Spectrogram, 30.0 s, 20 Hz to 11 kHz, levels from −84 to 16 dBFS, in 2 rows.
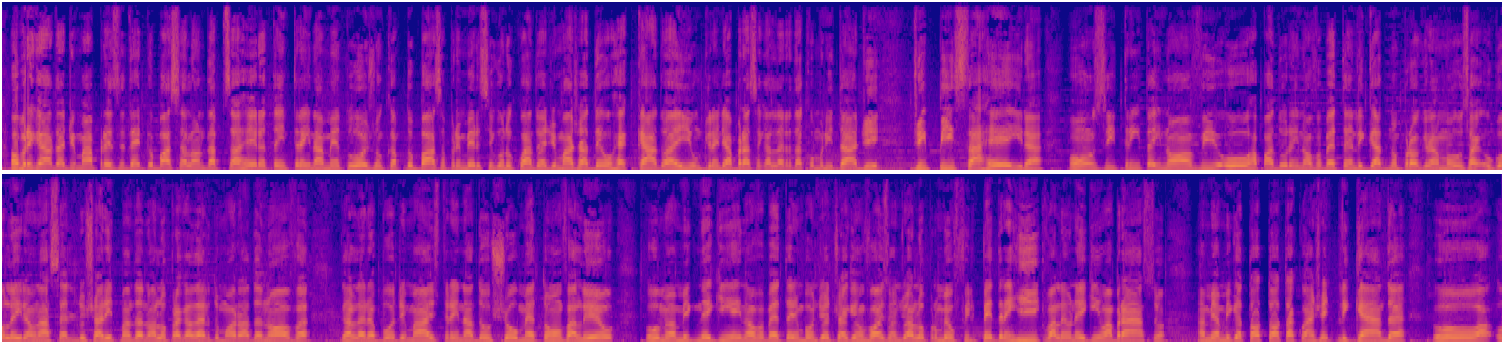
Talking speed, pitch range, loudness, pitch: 205 wpm, 190-210 Hz, -21 LUFS, 200 Hz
